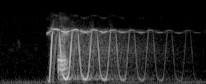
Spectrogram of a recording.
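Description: Synthesized cartoon sound effect. It starts about half a second in: a high, slightly wavering tone over a fast run of falling chirps, about eight a second, that fade away.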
